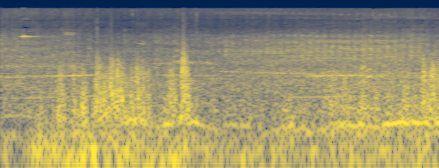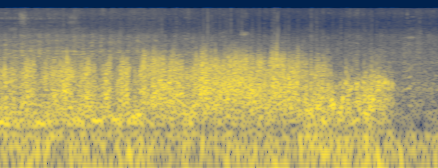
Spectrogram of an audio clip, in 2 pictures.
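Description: Running noise of a moving vehicle carrying the camera, with wind buffeting the microphone. A rushing noise swells about four seconds in and stays loud to the end.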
